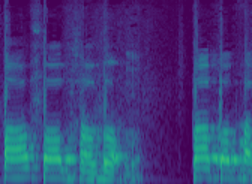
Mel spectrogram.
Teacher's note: এগুলো একদম দেখ ঠোট থেকে উচ্চারণ হয়। এজন্য এগুলো বলে অষ্টধ্বনি। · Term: ওষ্ঠ ধ্বনি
